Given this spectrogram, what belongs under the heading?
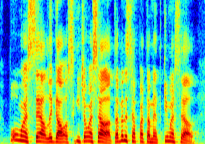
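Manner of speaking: slap his back and push the deal; buddy salesman pitch. Shown as a demonstration. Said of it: "se eu for falar de luxo e sofisticação". (vendedor camarada, bem mais agudo)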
